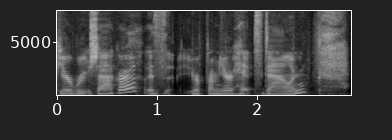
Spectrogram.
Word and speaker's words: chakra: said it right because I always say chakra but typically technically it's like chakra like chocolate which is what he said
